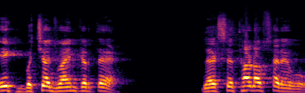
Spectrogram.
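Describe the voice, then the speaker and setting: In a very clean recording with a silent background, a man with a high-pitched voice talks at a moderate pace. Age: 60s. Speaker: ship captain and nautical instructor. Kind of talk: podcast interview.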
